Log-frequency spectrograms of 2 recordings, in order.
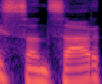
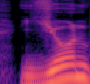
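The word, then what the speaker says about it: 四: Number चार र सातलाई हेर्नुस त यिनीहरुको दुई वटा उच्चारण छ। चारलाई सी पनि भनिन्छ योन पनि त्यस्तै सातलाई सिची र नाना दुवै भनिन्छ।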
